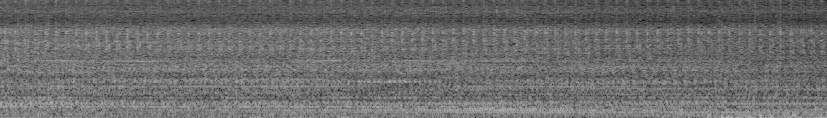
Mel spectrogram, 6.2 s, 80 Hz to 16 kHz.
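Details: Kia Sportage 3 at idle: fast, even ticking knock over the engine's steady hum; internal engine knock, cause not yet identified.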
